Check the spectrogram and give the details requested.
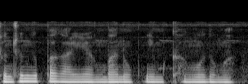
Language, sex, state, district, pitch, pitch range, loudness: Garo, male, Meghalaya, South Garo Hills, 115 Hz, 115-125 Hz, -18 LUFS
